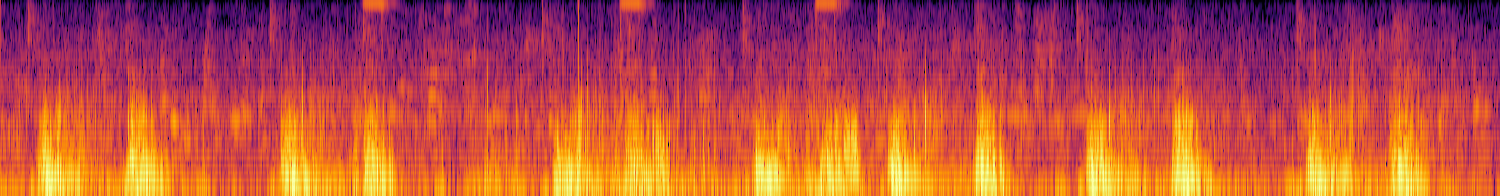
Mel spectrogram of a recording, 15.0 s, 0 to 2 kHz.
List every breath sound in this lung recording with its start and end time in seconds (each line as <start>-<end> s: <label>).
0.19-1.15 s: crackles
0.22-1.15 s: inhalation
1.14-2.13 s: exhalation
2.62-3.51 s: crackles
2.63-3.51 s: inhalation
3.49-4.52 s: exhalation
5.43-6.15 s: inhalation
5.43-6.15 s: crackles
6.17-7.37 s: exhalation
6.17-7.37 s: crackles
7.47-8.01 s: inhalation
7.99-8.80 s: exhalation
8.02-8.82 s: crackles
8.81-9.72 s: inhalation
8.82-9.72 s: crackles
9.72-10.84 s: exhalation
10.83-11.69 s: inhalation
10.83-11.69 s: crackles
11.69-12.74 s: exhalation
12.99-13.86 s: inhalation
12.99-13.86 s: crackles
13.85-14.63 s: exhalation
